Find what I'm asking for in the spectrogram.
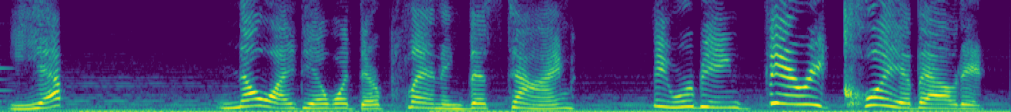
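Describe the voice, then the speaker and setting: An extremely high, squeaky little fairy girl in a video game. She is chirpy, childlike and excitable, and her pitch bounces around in a lively way. Music plays prominently behind her. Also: moderate pace. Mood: puzzled, casual. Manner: chirpy, exclaiming, talks about self in third person. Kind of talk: animated video game voice acting.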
